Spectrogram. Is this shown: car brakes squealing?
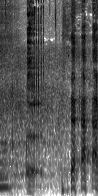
no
